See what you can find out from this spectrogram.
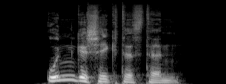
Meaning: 1. superlative degree of ungeschickt 2. inflection of ungeschickt: strong genitive masculine/neuter singular superlative degree
- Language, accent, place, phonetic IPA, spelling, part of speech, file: German, Germany, Berlin, [ˈʊnɡəˌʃɪktəstn̩], ungeschicktesten, adjective, De-ungeschicktesten.ogg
